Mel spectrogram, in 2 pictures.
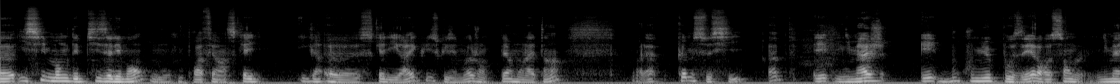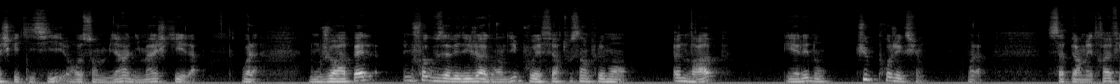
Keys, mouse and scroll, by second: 1.8 s, 2.3 y, 7.0 click, 16.2-21.0 drag.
